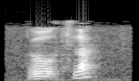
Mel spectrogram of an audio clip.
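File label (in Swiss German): "wurzla", Alsatian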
